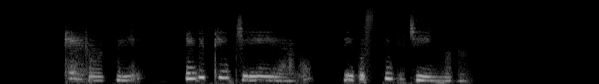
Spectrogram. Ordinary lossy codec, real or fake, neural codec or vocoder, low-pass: none; fake; codec, 44.1 kHz, 0.9 kbps, DAC; 14.4 kHz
